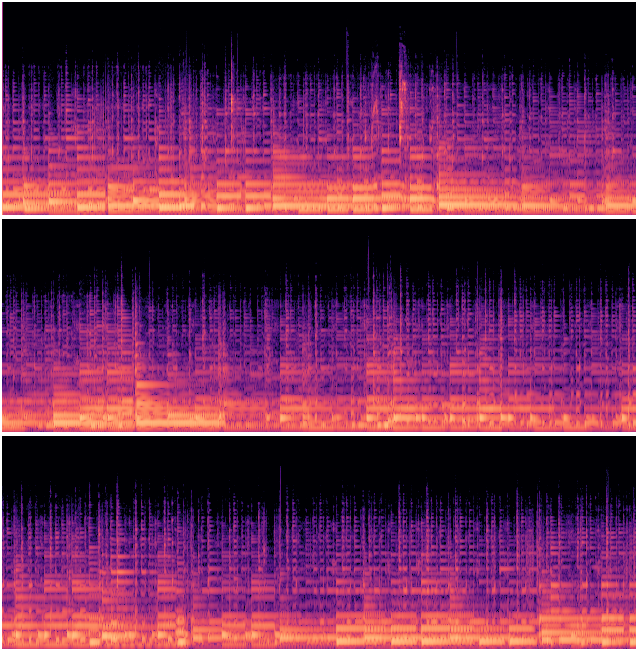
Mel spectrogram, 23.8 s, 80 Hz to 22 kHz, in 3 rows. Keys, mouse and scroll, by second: 1.2 right click, 9.5 ctrl+w, 10.4 ctrl+w, 13.1 ctrl+w, 14.3 ctrl+w, 15.6 ctrl+w, 16.6 ctrl+w, 22.3 ctrl+w.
